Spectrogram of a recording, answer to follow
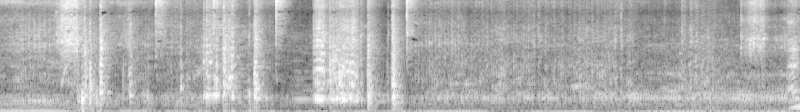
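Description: Two Beyblade Burst tops, Cyclone Ragnaruk and Ultimate Valkyrie, spinning in a plastic stadium: a steady low whir with sharp plastic clacks as they collide and scrape. There is a quick run of clashes about two and a half seconds in and another knock near the end.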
